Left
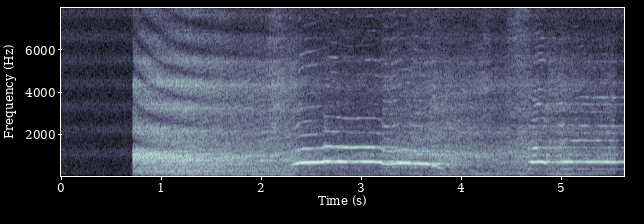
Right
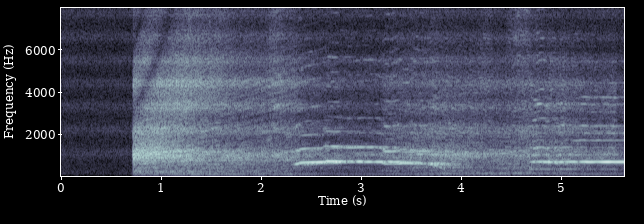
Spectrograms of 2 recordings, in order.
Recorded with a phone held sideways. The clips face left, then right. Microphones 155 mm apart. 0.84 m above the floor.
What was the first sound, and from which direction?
A shout, 15° left (ahead or behind).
